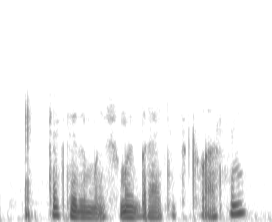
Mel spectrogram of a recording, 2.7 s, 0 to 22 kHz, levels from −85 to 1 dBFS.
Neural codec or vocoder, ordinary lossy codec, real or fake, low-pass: none; Opus, 32 kbps; real; 5.4 kHz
